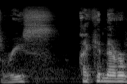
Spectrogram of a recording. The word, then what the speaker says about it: Rhys: his name I'm sorry it's probably even not even reisen's Rhys right it's Rhys I can never pronounce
